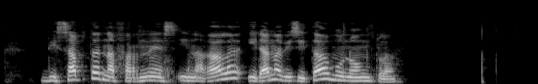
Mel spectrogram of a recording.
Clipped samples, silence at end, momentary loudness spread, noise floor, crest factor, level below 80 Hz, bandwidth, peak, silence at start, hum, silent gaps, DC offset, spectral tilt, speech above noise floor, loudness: under 0.1%; 1.4 s; 9 LU; -80 dBFS; 18 dB; -60 dBFS; 8 kHz; -2 dBFS; 0.4 s; none; none; under 0.1%; -5.5 dB/octave; 63 dB; -18 LUFS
